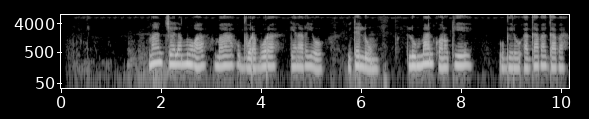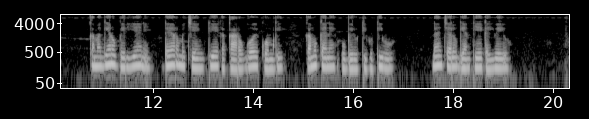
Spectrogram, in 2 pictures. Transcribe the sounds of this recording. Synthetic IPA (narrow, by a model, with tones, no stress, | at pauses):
ma˦nt͡ʃə˦la˦mʊ˦ɣa˨ma˦o˦bwʊ˨ɾʔa˨bʊ˦ɾa˦ | ɡ̥ɪ˦na˦ɾɪɔ˨ | i˨tɛ˦lu˨m | lu˨mːa˦nkɔ˨no˨tje˦ | o˨be˨do˨ʔa˨ɡa˦ba˦ɡa˦ba˦ | ka˨ma˨ɡɪ˦no˦be˨do˨jɛ˦nɪ˨ | dɛ˦ɾɔ˦mɛ˦t͡ʃe˨ŋtje˦ka˨ka˨ɾɔ˨ɡɔ˦i˦ko˨mɡi˦ | ka˨mu˦kɛ˦nɛ˦o˨be˨do˨ti˨bu˨ti˦bu˨ | nɛ˦nt͡ʃa˦lo˦ɡɪ˦ntje˦ka˨jwe˦jo˦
